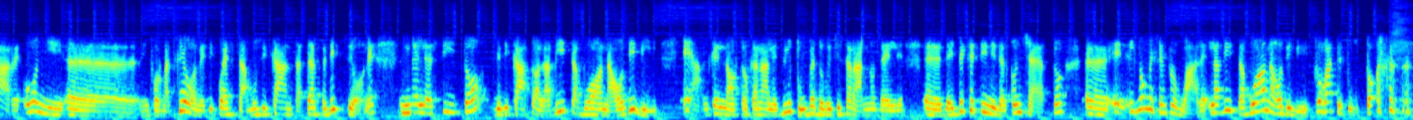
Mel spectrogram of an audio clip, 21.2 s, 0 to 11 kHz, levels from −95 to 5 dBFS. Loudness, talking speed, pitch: -27 LUFS, 125 wpm, 195 Hz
